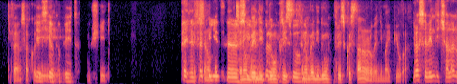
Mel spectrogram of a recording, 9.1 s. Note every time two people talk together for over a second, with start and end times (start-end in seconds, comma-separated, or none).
3.8-6.3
